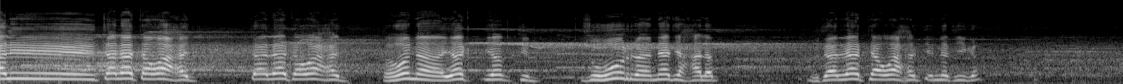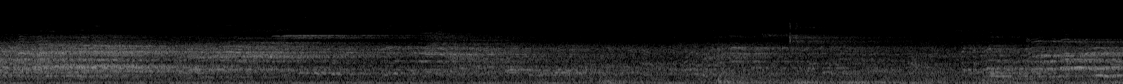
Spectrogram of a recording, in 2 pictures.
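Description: Players' shoes squeak on a wooden floor in an echoing hall.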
